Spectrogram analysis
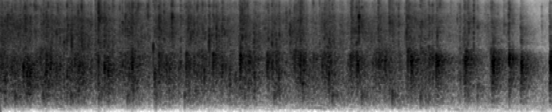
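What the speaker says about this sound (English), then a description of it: "give the team just a round of applause" An audience at a spring awards ceremony for a women's writing nonprofit breaks into close, loud, sustained applause, with dense clapping that keeps a steady level and swells slightly near the end.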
